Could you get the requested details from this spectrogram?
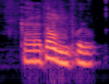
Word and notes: caratompulu: calabrese

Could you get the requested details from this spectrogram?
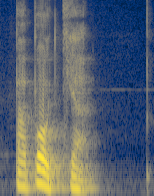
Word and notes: papocchia: calabrese

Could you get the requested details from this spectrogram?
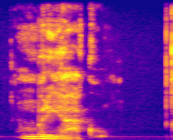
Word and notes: mbriacu: Calabrese

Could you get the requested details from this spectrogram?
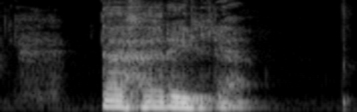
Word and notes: taxarella: Calabrese

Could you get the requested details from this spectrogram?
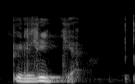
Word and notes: pellicchia: calabrese

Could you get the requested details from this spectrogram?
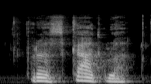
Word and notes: frascatula: calabrese

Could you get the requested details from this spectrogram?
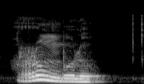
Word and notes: rrumbulu: Calabrese

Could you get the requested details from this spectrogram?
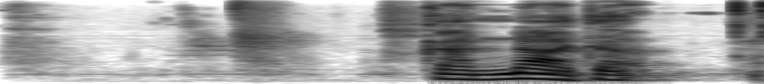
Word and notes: cannata: calabrese

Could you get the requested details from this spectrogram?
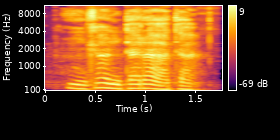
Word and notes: ncantarata: Calabrese

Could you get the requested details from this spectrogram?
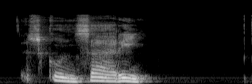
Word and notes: sconsari: Calabrese

